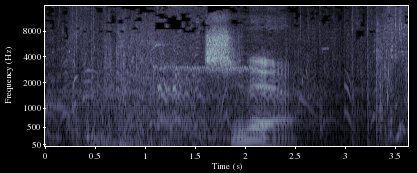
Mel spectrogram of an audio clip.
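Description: A video game attack bursts with a loud crackling scuffle.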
